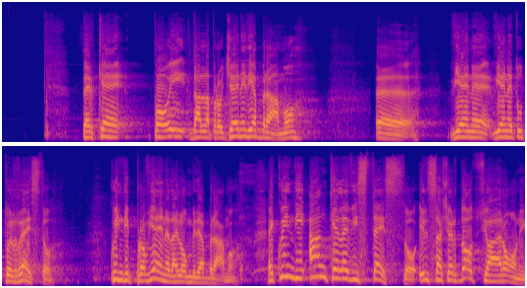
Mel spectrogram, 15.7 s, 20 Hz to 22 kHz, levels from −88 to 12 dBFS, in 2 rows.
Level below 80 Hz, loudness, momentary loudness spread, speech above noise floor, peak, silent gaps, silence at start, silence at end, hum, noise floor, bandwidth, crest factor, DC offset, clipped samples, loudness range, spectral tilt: -68 dBFS; -17 LUFS; 9 LU; 59 dB; -2 dBFS; none; 0.65 s; 0 s; none; -75 dBFS; 17.5 kHz; 16 dB; under 0.1%; under 0.1%; 3 LU; -5.5 dB/octave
